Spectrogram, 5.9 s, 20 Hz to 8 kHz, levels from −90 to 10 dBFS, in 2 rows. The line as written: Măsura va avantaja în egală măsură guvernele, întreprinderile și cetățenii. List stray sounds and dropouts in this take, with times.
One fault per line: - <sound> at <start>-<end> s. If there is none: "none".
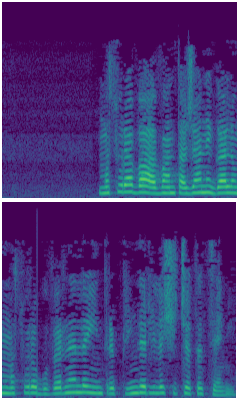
none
